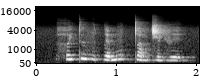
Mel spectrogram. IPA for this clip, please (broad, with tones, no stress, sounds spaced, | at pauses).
h ə˨˦ j t̪ ɨ˧ v u˨˩ t̚ l ɛ̰˧˥ m v ə˦˥ p̚ t̪ a˨˩ m t͡ɕ ə˧˩ j v e˨˩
